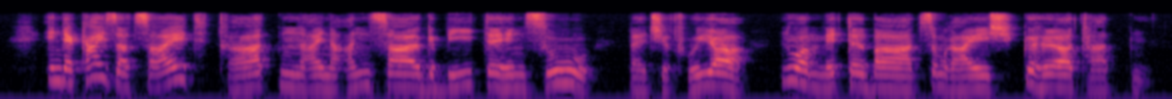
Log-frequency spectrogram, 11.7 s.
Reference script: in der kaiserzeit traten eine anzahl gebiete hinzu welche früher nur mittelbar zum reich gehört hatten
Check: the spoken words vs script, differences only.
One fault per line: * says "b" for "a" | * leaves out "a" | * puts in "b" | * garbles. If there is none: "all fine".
all fine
